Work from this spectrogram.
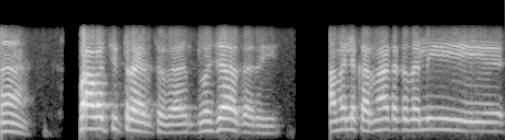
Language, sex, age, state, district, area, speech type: Kannada, female, 30-45, Karnataka, Gulbarga, urban, conversation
